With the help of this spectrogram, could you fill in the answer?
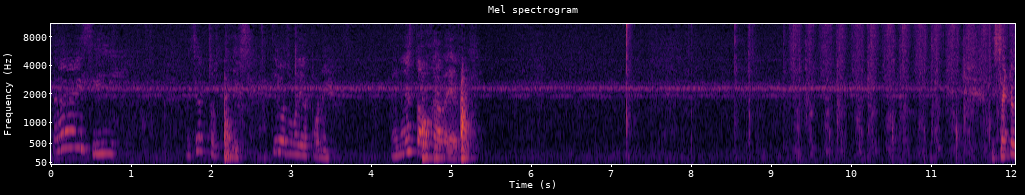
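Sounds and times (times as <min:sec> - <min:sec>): stone roller scraping on stone: 0:09.2 - 0:12.0.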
